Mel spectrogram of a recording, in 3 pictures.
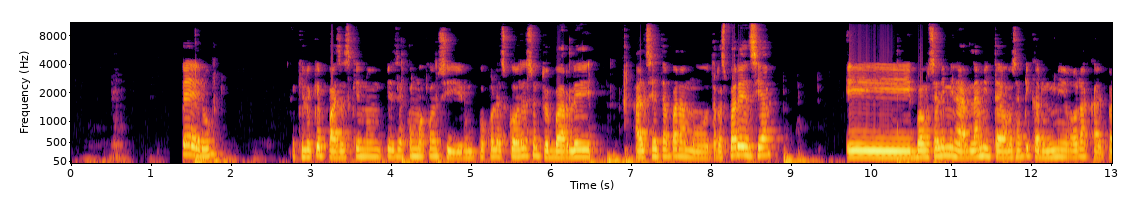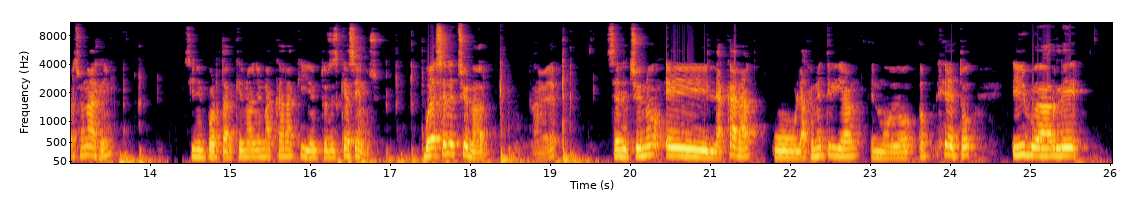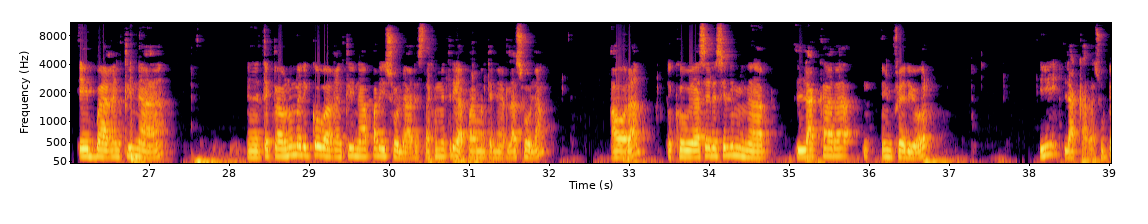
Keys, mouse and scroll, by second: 1.6 alt+z, 4.1 middle click, 4.4 shift+middle click, 5.7 shift+middle click, 6.7 alt+z, 10.7 shift+middle click, 11.0-12.0 shift+middle drag, 12.3 shift+middle click, 13.5 middle click, 13.7 alt+z, 16.4 alt+z, 17.1 alt+z, 18.3 Escape, 24.0-28.8 middle drag, 30.7 middle click, 30.9 alt+z, 32.9 Tab, 33.2-34.0 scroll up 2, 34.0 scroll up 1, 35.5 click, 36.6 Delete, 37.3 click, 38.3 click.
